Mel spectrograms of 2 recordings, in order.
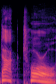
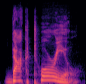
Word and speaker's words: doctoral: And if you listen carefully, the word doctoral in this conversation becomes a sticking point because she can't even pronounce the word. She pronounces it doctorial.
